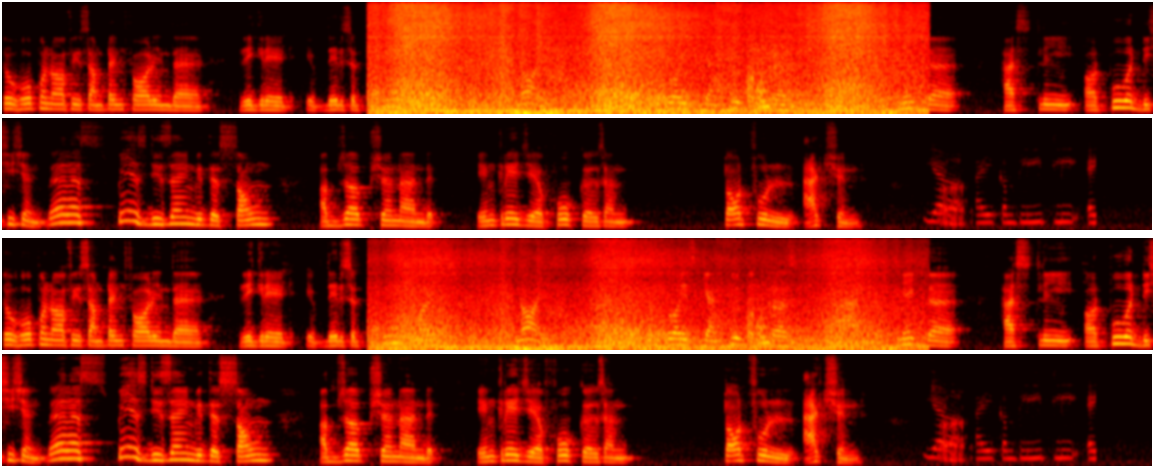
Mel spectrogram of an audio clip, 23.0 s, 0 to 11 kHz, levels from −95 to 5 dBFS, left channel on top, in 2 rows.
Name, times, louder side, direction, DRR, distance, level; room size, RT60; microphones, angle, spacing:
voice 1, 0.0-2.1 2.4-4.6 5.1-8.0 8.3-9.6 10.0-14.2 14.7-15.9 16.3-17.8 18.7-20.1 21.0-21.1, right 1 dB, 75° right, 3.5 m, -36 dB
sound 1, 3.6-9.3, left 5 dB, 55° left, 0.6 m, -27 dB
voice 2, 20.7-22.5, equal, 5° right, 7.4 m, -60 dB
head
